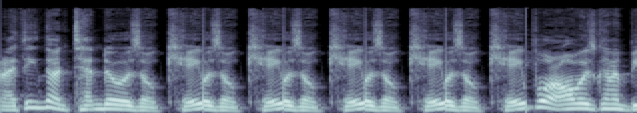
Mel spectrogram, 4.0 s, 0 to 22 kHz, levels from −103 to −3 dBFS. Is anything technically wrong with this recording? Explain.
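Yes. From 1.27 s to 3.27 s there is a broken-record loop. A half-second fragment of the speech plays four times, back to back, identically. The playback or stream likely stalled and resent its last buffered piece. The speech that should have played there is lost.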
